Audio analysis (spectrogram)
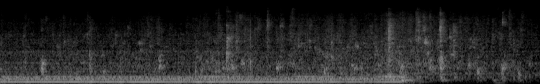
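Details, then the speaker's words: LG ThinQ MEGA Ultimate washer on the Deep Wash cycle with default settings: steady drain pump hum with splashing and gurgling from the drain hose, then the pump stops and drips trail off. Normal drain operation. "We're getting tons of splashy. Tons of splashy. You could hear it coming out of that drain hose."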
